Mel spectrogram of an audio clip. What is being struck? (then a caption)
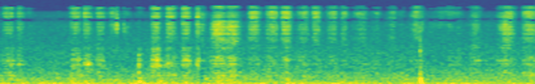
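Paper sheet scratched with a pencil. A blue mechanical pencil tip scratches continuous sketch strokes across a thin, stained, aged paper sheet resting flat and solid-backed on a wooden easel. The sound is a quiet, steady, dry scratching with bright, hissy stroke textures over a low background rumble, with each stroke fading almost instantly.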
